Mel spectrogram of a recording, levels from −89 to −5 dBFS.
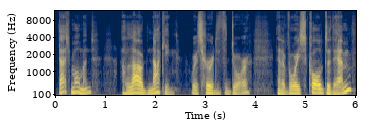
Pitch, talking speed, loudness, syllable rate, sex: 145 Hz, 170 wpm, -17 LUFS, 4.5 syllables/s, male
